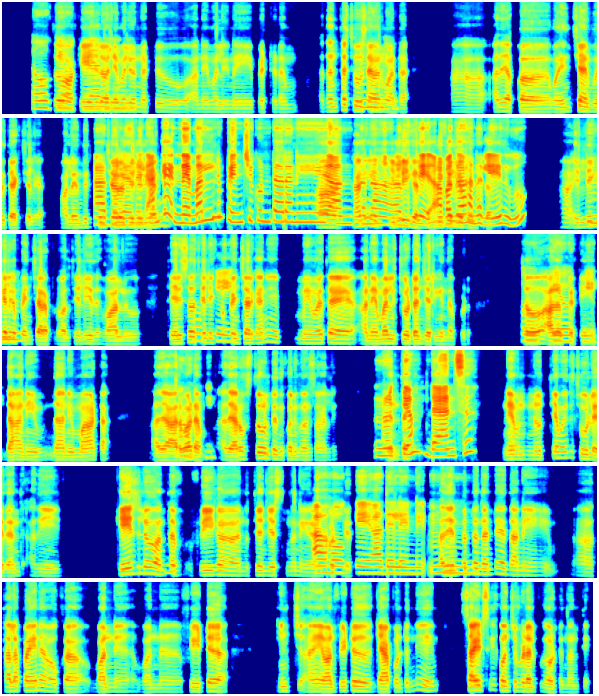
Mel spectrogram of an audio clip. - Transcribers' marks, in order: in English: "సో"; in English: "కేజ్‌లో"; in English: "యాక్చువల్‌గా"; other background noise; in English: "ఇల్‌లీగల్. ఇల్‌లీగల్"; in English: "ఇల్‌లీగల్"; in English: "సో"; in English: "కేజ్‌లో"; in English: "ఫ్రీగా"; in English: "వన్"; in English: "సైడ్స్‌కి"
- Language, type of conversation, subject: Telugu, podcast, చిన్నతనం గుర్తొచ్చే పాట పేరు ఏదైనా చెప్పగలరా?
